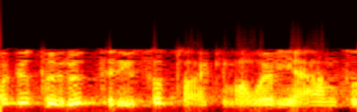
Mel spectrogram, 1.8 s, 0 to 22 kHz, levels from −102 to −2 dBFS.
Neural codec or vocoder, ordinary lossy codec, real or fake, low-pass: autoencoder, 48 kHz, 128 numbers a frame, DAC-VAE, trained on Japanese speech; AAC, 16 kbps; fake; 19.8 kHz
